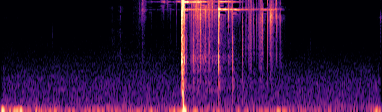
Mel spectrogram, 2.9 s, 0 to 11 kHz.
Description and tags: Drop Coins 2
dropping coins on stone floor
coins, dropping, floor, drop, stone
